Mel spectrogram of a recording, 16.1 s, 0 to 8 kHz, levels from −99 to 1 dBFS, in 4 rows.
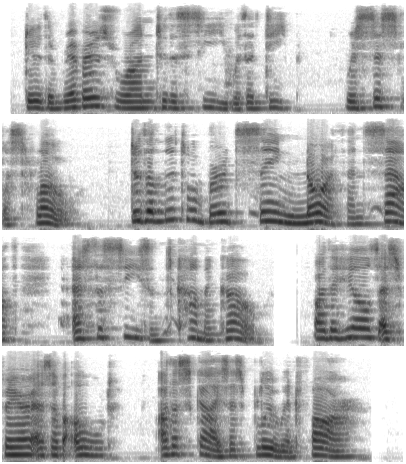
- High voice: Yes, high, 195 Hz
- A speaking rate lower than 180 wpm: Yes, average, 160 wpm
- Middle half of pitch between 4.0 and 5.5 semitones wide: Yes, average, 4.4 semitones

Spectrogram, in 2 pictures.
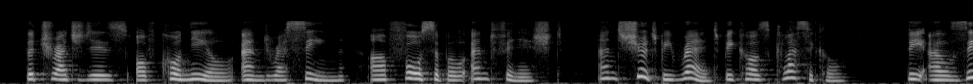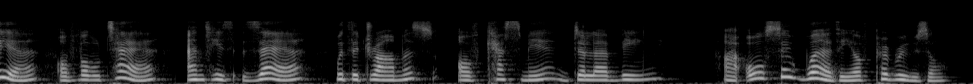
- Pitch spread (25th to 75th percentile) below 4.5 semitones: Yes, average, 3.7 semitones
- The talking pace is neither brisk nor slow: No, slow, 110 wpm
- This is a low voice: No, high, 215 Hz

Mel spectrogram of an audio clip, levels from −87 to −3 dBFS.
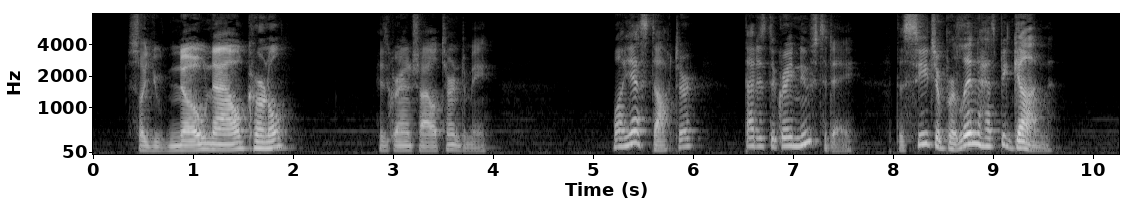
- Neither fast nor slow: Yes, average, 150 wpm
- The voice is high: No, medium, 140 Hz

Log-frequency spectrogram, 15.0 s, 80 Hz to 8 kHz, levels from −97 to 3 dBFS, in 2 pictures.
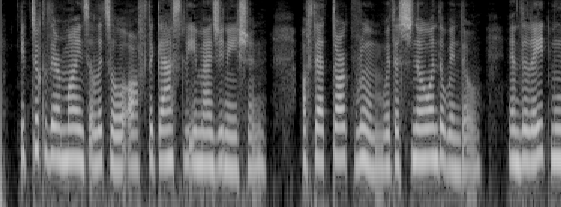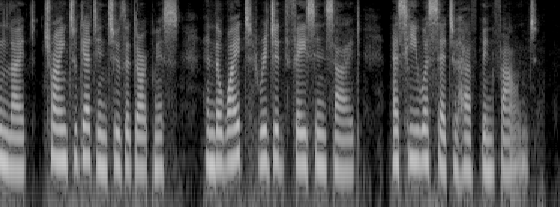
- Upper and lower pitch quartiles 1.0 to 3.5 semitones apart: Yes, narrow, 2.5 semitones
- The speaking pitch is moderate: No, high, 210 Hz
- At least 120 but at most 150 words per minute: No, average, 180 wpm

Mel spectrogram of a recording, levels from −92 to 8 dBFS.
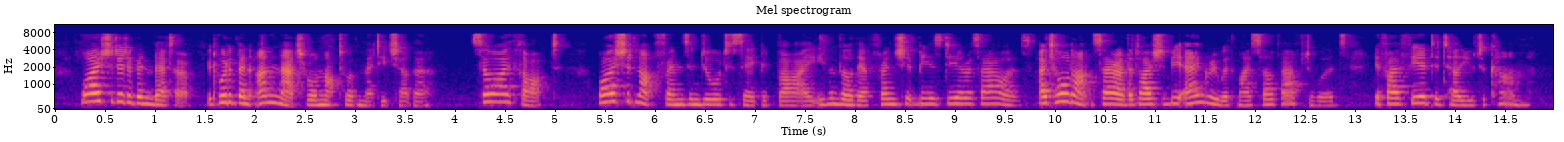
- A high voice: Yes, high, 215 Hz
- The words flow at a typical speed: No, fast, 230 wpm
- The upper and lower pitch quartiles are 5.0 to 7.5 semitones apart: Yes, average, 5.3 semitones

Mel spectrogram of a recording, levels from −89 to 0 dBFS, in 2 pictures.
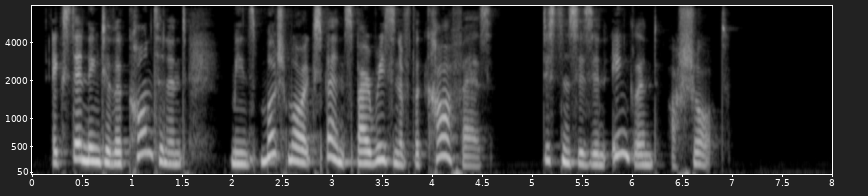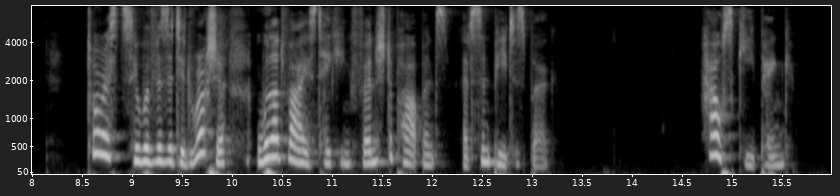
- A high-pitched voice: Yes, high, 225 Hz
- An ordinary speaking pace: No, slow, 130 wpm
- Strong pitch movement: Yes, wide, 6.0 semitones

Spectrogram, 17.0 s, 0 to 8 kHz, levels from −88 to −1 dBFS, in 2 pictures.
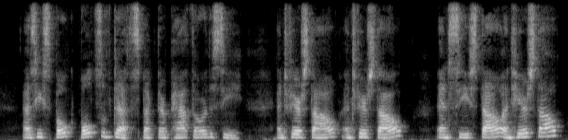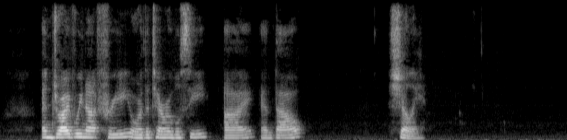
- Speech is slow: Yes, slow, 130 wpm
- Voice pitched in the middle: Yes, medium, 180 Hz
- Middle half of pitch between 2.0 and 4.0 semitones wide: Yes, average, 2.7 semitones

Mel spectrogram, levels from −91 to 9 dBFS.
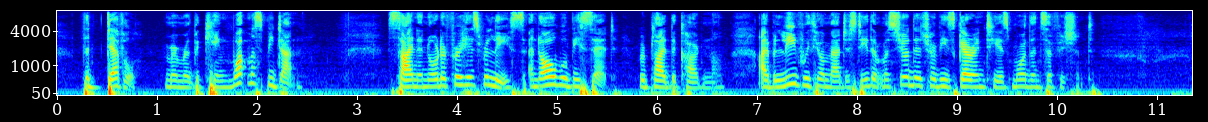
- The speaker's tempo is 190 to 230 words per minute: Yes, average, 195 wpm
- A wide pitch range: No, average, 3.3 semitones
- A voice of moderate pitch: No, high, 205 Hz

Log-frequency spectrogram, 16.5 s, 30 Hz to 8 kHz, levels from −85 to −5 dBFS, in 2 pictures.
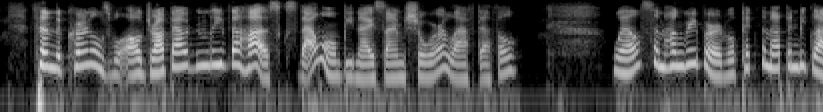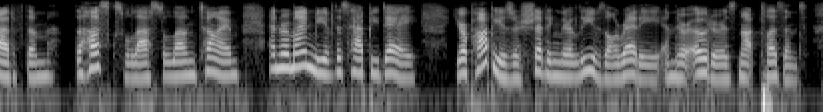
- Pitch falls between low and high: No, high, 200 Hz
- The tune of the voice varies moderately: No, wide, 7.5 semitones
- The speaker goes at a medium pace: No, fast, 215 wpm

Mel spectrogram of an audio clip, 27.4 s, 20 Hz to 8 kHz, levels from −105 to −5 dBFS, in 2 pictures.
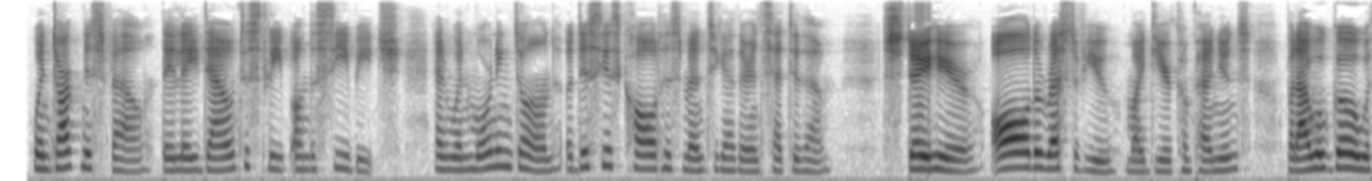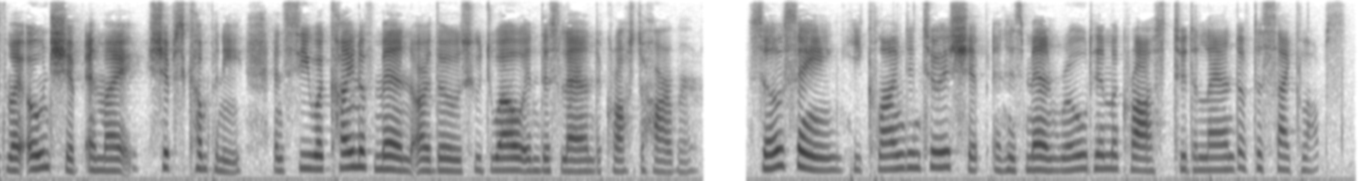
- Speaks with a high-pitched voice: Yes, high, 210 Hz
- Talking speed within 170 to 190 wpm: Yes, average, 180 wpm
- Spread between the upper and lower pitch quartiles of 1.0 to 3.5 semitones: Yes, average, 2.7 semitones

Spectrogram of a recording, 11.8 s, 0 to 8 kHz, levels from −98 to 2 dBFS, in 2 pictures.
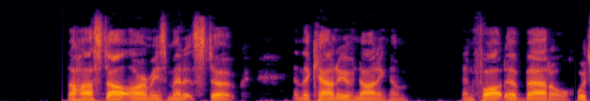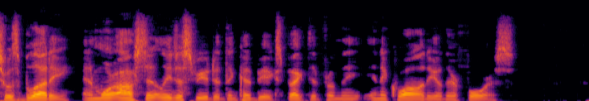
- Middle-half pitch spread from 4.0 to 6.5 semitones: No, average, 3.2 semitones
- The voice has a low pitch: Yes, low, 130 Hz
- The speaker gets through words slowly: No, average, 170 wpm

